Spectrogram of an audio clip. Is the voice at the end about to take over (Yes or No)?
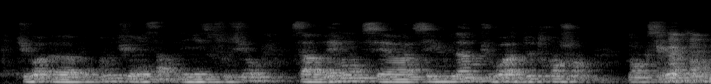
No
